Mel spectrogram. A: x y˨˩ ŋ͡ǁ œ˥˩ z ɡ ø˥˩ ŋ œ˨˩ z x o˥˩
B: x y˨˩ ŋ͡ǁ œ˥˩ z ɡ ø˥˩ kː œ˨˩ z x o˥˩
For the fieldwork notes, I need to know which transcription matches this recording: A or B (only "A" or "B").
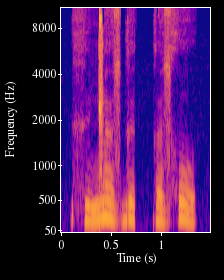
B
